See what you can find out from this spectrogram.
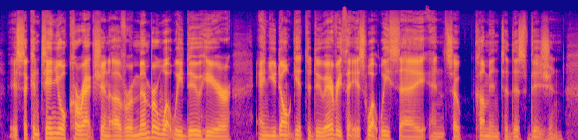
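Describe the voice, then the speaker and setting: Over a quiet background, a man with a fairly low pitch speaks at a moderate pace. His pitch variation is ordinary, and the sound is dry and close with no echo. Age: 50s. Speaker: accounting firm owner and business coach. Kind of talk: casual interview.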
